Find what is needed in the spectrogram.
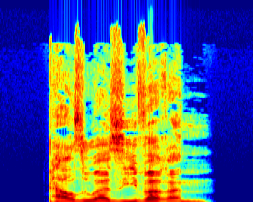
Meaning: strong dative masculine/neuter singular comparative degree of persuasiv
- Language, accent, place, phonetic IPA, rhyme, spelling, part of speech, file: German, Germany, Berlin, [pɛʁzu̯aˈziːvəʁəm], -iːvəʁəm, persuasiverem, adjective, De-persuasiverem.ogg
